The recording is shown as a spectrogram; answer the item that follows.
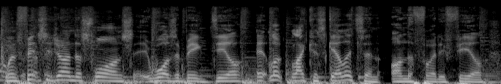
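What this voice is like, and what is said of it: Thick accent, deep voice. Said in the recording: “I've got a thick accent ... my deep voice leaves people shocked”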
